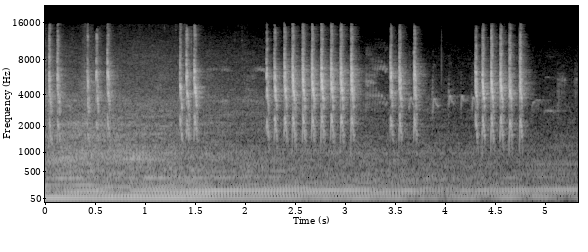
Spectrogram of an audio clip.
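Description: A Eurasian tree sparrow chatters in quick bursts of sharp, high chirps, three to ten at a time, over a low steady hum.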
